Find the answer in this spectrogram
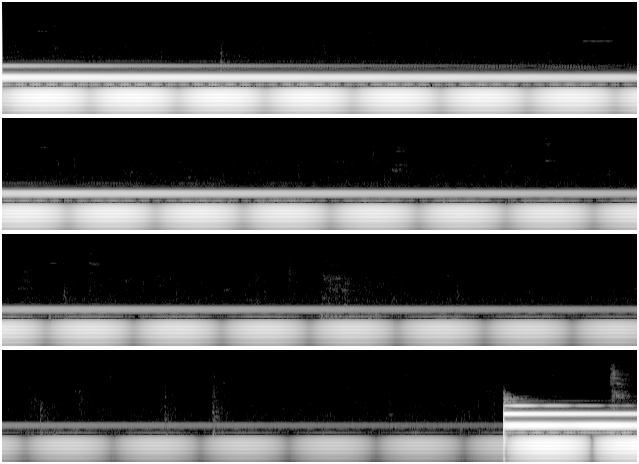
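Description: A large bowl bell rung once, its low hum pulsing slowly, about once every second and a half, as the ring fades away over half a minute. It is struck again at the very end: a bell of mindfulness sounded before a chant.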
